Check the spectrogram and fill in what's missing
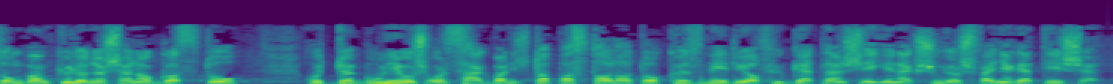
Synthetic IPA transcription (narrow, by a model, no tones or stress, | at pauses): zo̞mbɒŋkylø̞n̪ø̞ʃɛnɒɡːɒst̪oː | ho̞ct̪ø̞bːuːnijoːʃo̞rsaːɡbɒniʃt̪ɒpɒst̪ɒlɦɒt̪oːkø̞zmeːd̪ijɒfyɡːɛt̪lɛnʃeːɡeːnɛkʃuːjo̞ʃfɛɲɛɡɛt̪eːʃɛ̰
